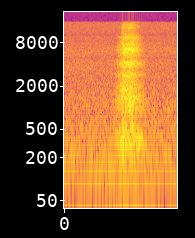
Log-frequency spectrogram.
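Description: A single short, muffled sneeze burst in a quiet room, part of a sneezing fit.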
